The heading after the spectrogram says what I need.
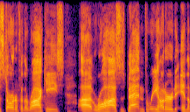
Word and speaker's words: Rojas: Got to roll the R to say it pronounced correctly, Rojas, to get a hit.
